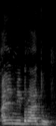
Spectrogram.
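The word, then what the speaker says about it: المبراة: ہو جائے گا تو المبراتو میں الف لام کا تلفظ کیا جا رہا ہے، الف اور لام دونوں کو پڑھا جا رہا ہے۔ اور باقی حروف شمسی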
